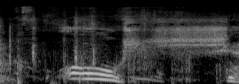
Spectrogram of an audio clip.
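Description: Mountain-bike crash into a ditch: a knock as the rider goes down, then a person's drawn-out "ooh" that falls in pitch, followed by a loud hiss to the end.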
